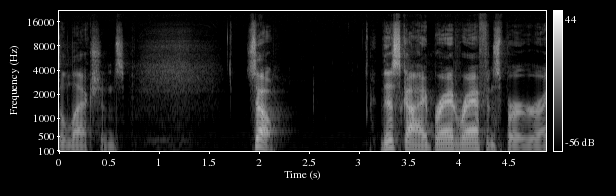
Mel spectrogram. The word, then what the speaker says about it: Raffensperger: I wanted to say that correctly because it could be Raffenberger, but it's Raffensperger with a P, Perger, like burger with a P.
